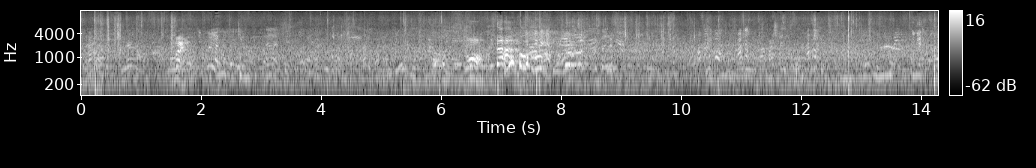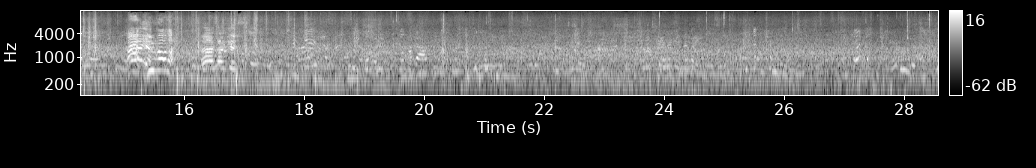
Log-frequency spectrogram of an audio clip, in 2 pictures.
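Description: Children shout and call out while playing outdoors.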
